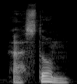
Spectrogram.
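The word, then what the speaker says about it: استم: to watch out for which is the um sound an M sound at the end which is what you have with astum I am and you'll hear this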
